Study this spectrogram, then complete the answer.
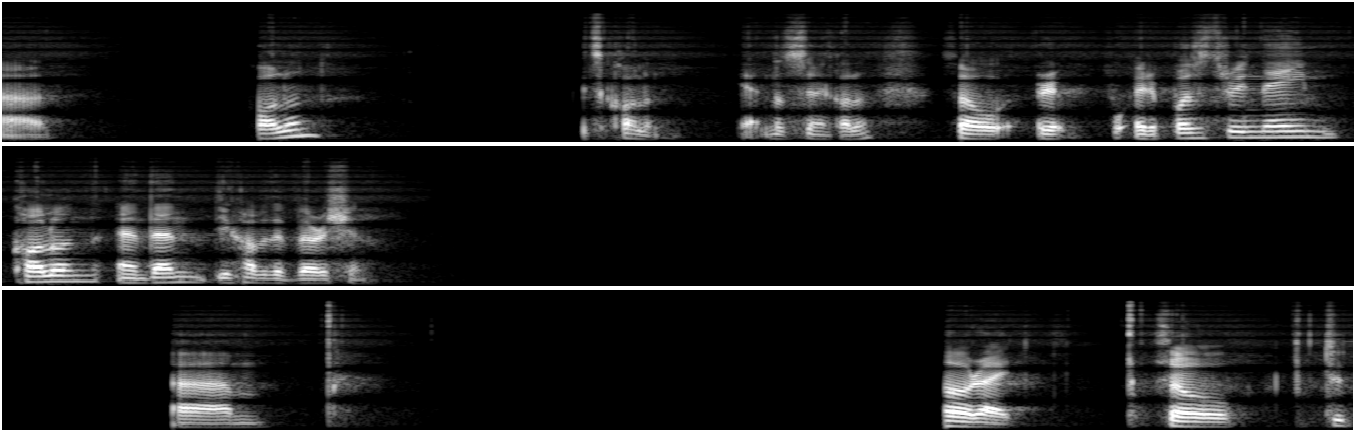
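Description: A man speaks calmly through a microphone in a large hall, with pauses.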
